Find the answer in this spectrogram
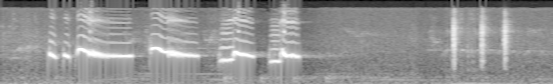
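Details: Lure recording of a white-rumped shama to stir a quiet bird into singing: a brisk run of clear whistled phrases, some sliding down, others hooked upward, then silence broken by three dry clicks.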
